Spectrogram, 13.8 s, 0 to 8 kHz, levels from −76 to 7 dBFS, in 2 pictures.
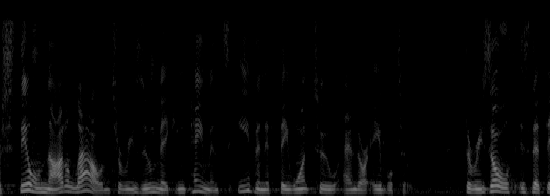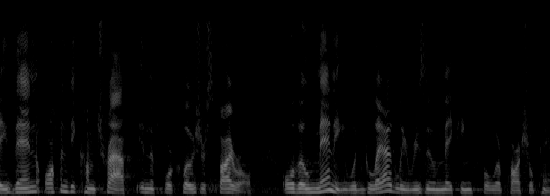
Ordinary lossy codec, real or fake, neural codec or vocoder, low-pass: Opus, 64 kbps; real; none; 7.2 kHz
